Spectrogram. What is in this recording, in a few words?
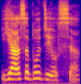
male, russian; i am lost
